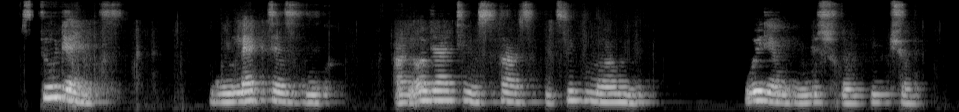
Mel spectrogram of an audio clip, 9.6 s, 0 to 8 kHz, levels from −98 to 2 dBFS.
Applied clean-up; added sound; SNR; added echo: neural mask model DeepFilterNet 3.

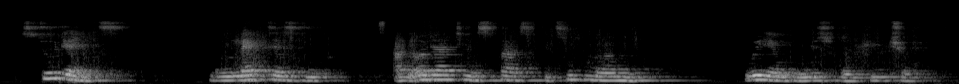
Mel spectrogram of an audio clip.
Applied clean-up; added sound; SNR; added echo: neural separator model SepFormer DNS4.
